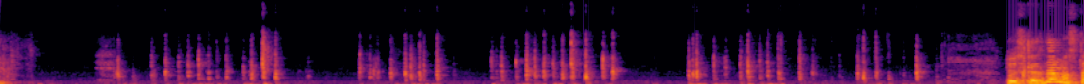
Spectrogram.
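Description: Keys clatter on a keyboard in quick bursts of typing.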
